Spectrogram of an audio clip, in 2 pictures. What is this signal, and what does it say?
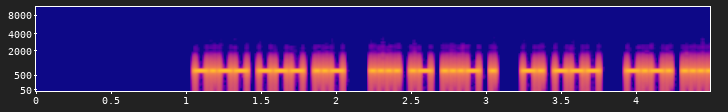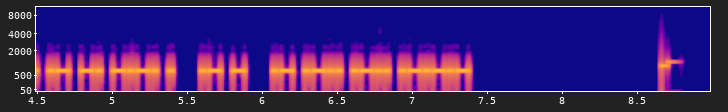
Morse code, heard as a keyed tone, about 44 wpm, 700 Hz. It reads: YOU HAVE NO CHANCE AT ALL.
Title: Sentences from Top 800 Words 45wpm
